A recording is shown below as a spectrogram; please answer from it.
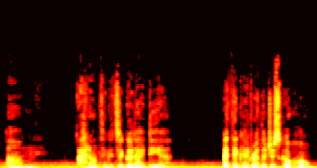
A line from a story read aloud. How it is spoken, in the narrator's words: I quietly responded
